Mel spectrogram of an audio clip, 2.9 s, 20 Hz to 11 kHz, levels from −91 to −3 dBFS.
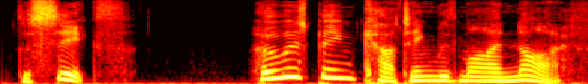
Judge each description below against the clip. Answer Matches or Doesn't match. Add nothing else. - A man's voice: Matches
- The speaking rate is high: Doesn't match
